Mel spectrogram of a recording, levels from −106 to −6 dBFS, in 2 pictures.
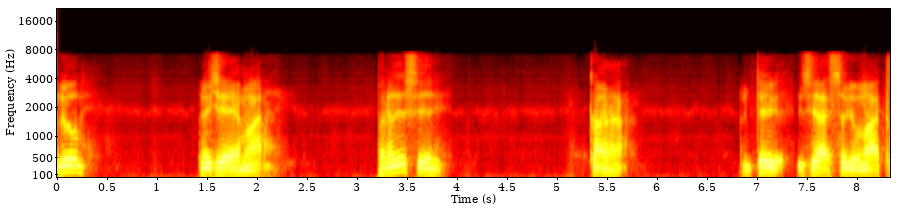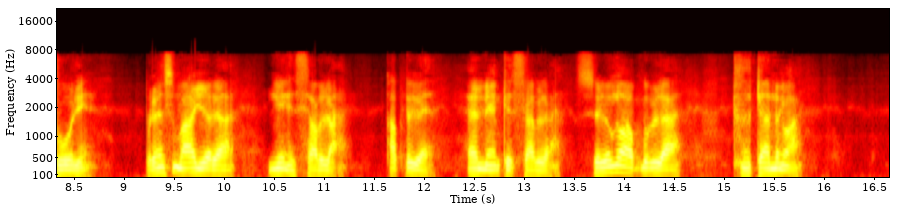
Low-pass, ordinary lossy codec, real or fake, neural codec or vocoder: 7.2 kHz; AAC, 48 kbps; fake; codec, 16 kHz, 1 kbps, FreqCodec, larger model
